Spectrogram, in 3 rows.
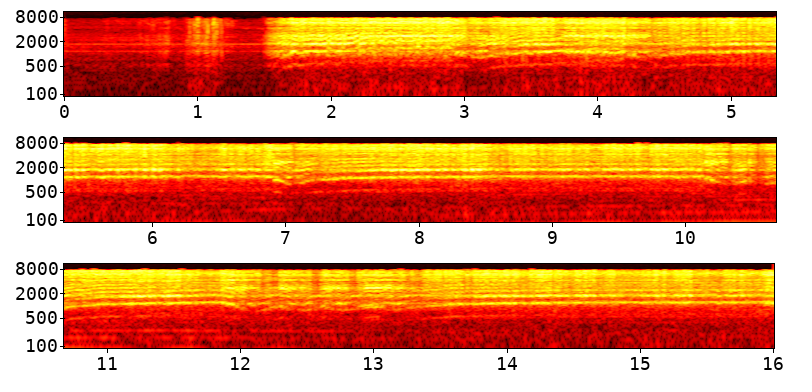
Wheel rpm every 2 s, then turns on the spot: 40, 140, 150, 150, 160, 130, 110, 160.
none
